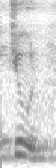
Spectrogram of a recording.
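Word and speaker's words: June: तो देखिए जब किसी वर्ड में यू के बाद क्या हो, कॉन्सोनेंट प्लस ई हो, तो वहाँ पे यू को हम ऊ प्रोनाउंस करते हैं। जैसे कि जून।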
